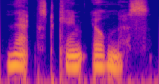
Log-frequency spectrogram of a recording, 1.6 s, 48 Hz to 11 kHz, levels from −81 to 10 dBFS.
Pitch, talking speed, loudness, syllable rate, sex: 155 Hz, 115 wpm, -17 LUFS, 3.0 syllables/s, female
